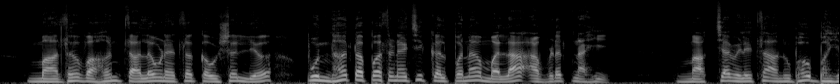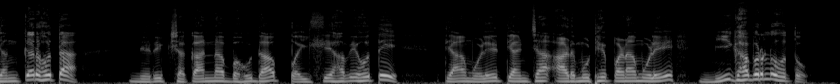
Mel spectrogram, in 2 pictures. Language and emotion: Marathi, disgusted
